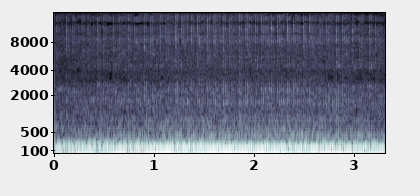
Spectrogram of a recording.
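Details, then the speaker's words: 1999 Dodge Ram 1500 with a 5.2 (318) V8, fresh spark plugs, now warming up. The idle is loping and uneven with an occasional stumble that is easing. This is a years-long cold stumble that comes and goes; sensors and fuel pump were already checked or replaced. "but when you first started it's got that cold stumble and uh kind of comes and goes"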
